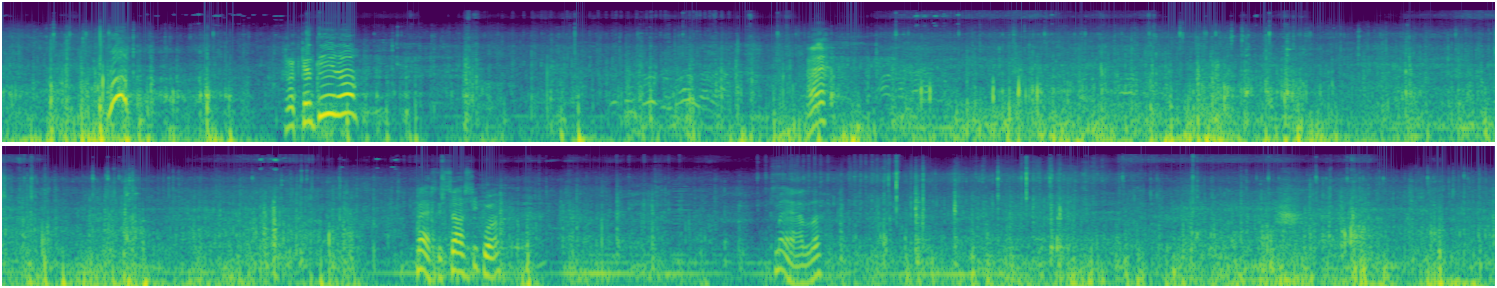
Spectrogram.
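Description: Bike tyres roll and crunch over a rough dirt trail.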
